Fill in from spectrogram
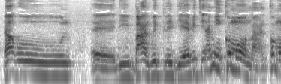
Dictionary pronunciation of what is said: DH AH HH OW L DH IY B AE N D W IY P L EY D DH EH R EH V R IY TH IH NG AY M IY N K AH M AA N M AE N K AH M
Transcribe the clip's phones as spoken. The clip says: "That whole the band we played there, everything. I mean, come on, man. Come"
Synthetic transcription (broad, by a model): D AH HH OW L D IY B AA N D W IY P L EY D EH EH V R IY T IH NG AY M IY N K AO M AA N M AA N K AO M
